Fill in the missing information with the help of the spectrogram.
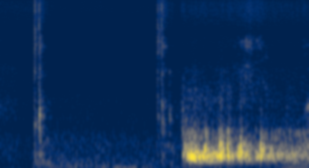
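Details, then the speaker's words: Lung auscultation through a stethoscope: bubbling, popping, harsher, lower-pitched crackles as air enters during inspiration, said to reflect denser secretions. Coarse inspiratory crackles. "Pero a veces ocurre que el ruido es más áspero, ¿no? Es más ruidoso. Son crepitantes, pero de un tono mayor. Son los crepitantes gruesos. Involucran para nosotros secreciones más densas."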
